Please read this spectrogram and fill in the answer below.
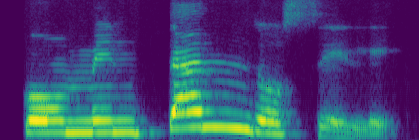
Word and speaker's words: comentándosele: Comentándosele. Comentándosele. ¿Dónde suena más fuerte? Comentan, en tan.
